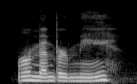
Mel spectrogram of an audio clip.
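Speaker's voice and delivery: intimidating, menacing, threatening delivery. Playing your character in a tabletop game after a superhero landing pose, menacing. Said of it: "and then I say menacingly".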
